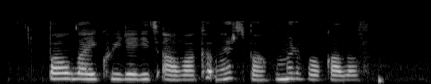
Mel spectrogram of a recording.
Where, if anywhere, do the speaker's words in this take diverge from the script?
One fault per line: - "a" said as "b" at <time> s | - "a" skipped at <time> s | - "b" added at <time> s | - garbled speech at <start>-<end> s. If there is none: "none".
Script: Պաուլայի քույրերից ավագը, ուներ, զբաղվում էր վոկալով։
none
